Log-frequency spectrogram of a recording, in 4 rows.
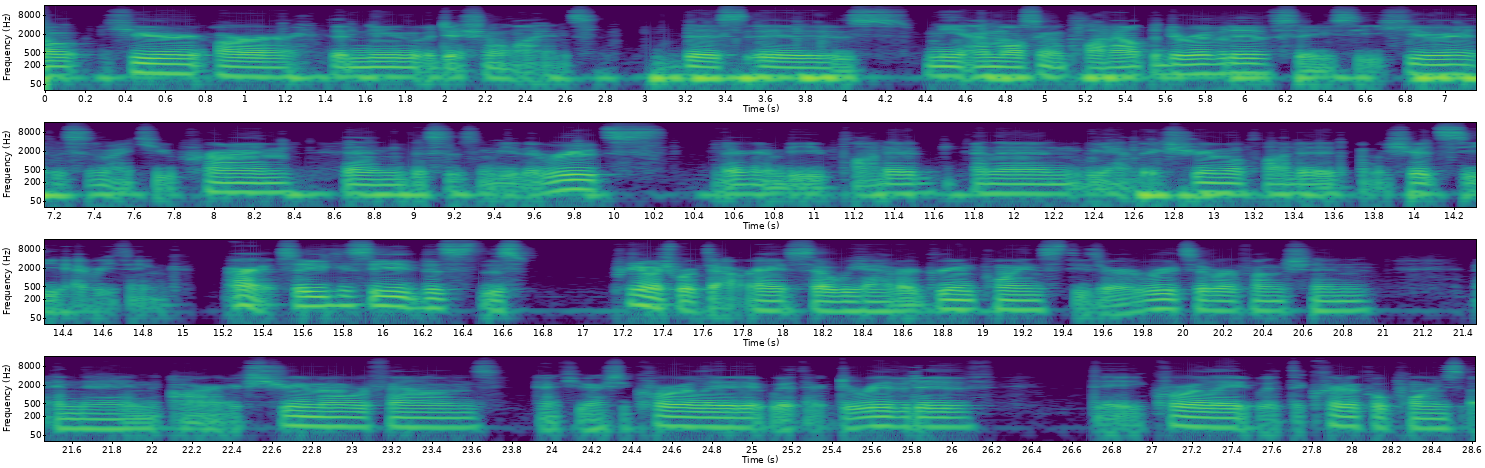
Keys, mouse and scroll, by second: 0.0-0.4 typing, 2.5-7.6 typing, 8.9-10.9 typing, 12.9-13.7 typing.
